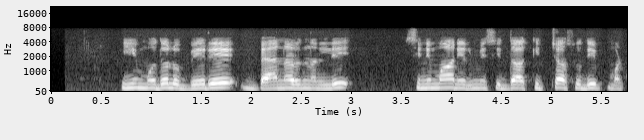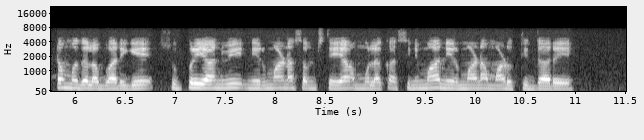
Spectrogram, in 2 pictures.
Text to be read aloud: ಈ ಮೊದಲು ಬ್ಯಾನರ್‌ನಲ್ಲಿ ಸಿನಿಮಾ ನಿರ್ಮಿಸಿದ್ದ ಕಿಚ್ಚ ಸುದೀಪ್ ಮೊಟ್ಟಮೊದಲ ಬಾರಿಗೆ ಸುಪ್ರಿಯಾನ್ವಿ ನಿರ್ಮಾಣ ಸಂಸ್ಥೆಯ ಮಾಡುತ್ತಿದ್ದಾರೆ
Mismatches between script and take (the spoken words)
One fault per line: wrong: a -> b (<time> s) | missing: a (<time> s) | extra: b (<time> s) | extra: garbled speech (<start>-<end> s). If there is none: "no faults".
extra: ಬೇರೆ (1.4 s)
extra: ಮೂಲಕ ಸಿನಿಮಾ ನಿರ್ಮಾಣ (8.9 s)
